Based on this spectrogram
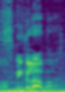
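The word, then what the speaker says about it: မင်္ဂလာပါ: Mingalaba. Mingalaba.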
